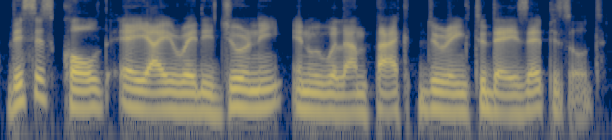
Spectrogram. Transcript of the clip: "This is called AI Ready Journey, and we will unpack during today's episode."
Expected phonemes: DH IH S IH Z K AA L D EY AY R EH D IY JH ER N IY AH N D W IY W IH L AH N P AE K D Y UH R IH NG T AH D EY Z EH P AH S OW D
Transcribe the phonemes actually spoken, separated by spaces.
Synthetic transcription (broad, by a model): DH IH S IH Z K AA L D EY AY R EH D IY JH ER N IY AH N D W IY W IH L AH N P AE K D Y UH R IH NG T AH D EY Z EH P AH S OW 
